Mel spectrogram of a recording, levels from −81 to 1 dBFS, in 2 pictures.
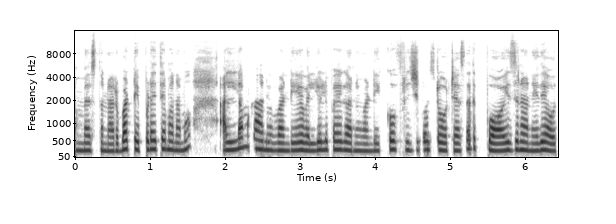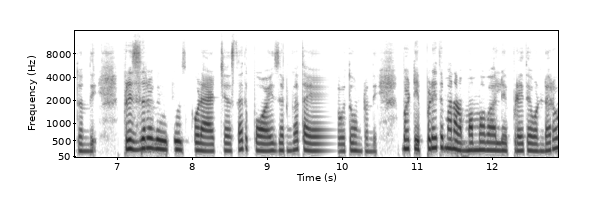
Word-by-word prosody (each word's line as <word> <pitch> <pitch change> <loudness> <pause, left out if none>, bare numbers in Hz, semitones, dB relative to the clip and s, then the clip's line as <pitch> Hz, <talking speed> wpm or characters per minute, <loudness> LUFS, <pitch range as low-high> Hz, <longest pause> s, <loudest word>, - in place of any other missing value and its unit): అమ్మేస్తున్నారు. 215 -1 -2
బట్ 250 0 +5
ఎప్పుడైతే 250 +2 0
మనము, 230 +1 -1 0.5
అల్లం 255 +7 +2
కానివ్వండి, 220 -3 +1
వెల్లుల్లిపాయ 235 +3 0
గానివ్వండి, 210 -1 -2
ఎక్కువ 245 +2 0
ఫ్రిడ్జులో 230 +1 -4
స్టోర్ 215 -2 -1
చేస్తే, 210 0 -2
అది 280 - -5 0.2
పాయిజననేది 220 +1 +3
అవుతుంది. 205 -1 -3 0.4
ప్రిజర్వేటివ్స్ 255 -2 +3
కూడా 210 -2 +3
యాడ్ 195 0 -4
చేస్తే, 210 +2 -5
అది 280 - -7
పాయిజన్‌గా 210 +3 0
తయారవుతూ 205 -1 -3
ఉంటుంది. 190 -1 -10 0.4
బట్ 265 0 +1
ఎప్పుడైతే, 290 +4 +2
మన 275 - +4
అమ్మమ్మ 220 +2 +1
వాళ్ళు 220 0 +1
ఎప్పుడైతే 210 0 -2
వండారో, 215 +8 -1
220 Hz, 140 wpm, -21 LUFS, 210-245 Hz, 0.5 s, బట్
